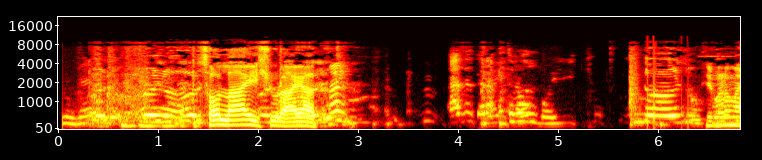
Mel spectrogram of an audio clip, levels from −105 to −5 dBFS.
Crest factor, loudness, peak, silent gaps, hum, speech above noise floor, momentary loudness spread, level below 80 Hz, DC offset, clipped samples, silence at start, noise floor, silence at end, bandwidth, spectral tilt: 18 dB; -16 LUFS; 0 dBFS; none; none; 47 dB; 17 LU; -64 dBFS; under 0.1%; under 0.1%; 0.05 s; -64 dBFS; 0 s; 9.4 kHz; -4.5 dB/octave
